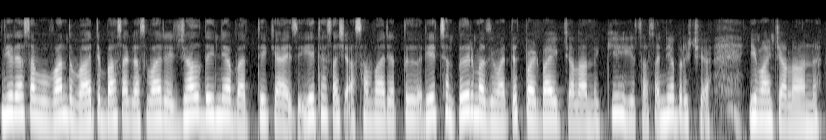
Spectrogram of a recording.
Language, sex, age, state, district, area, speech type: Kashmiri, female, 18-30, Jammu and Kashmir, Baramulla, rural, spontaneous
